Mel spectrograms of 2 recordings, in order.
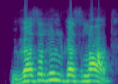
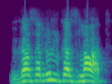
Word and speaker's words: غزل الغزلات: نام ہے غزل الغزلات۔ غزل الغزلات عربی زبان کا مرکب لفظ ہے، اس کا تلفظ ہے غزل الغزلات، غزل الغزلات، غزلات کی غزل، سانگ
